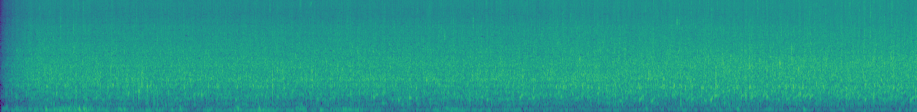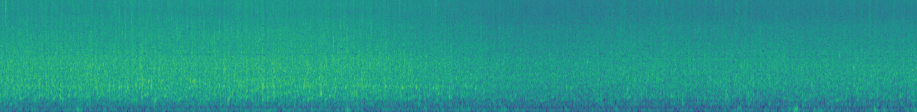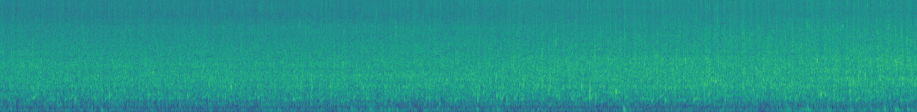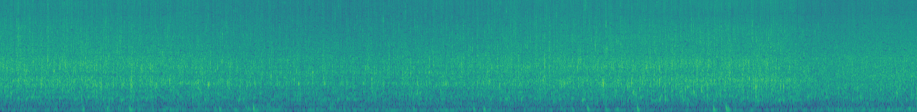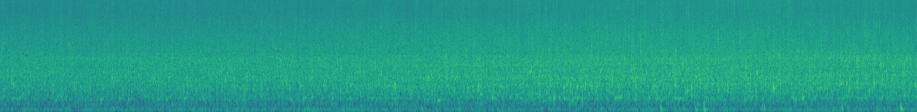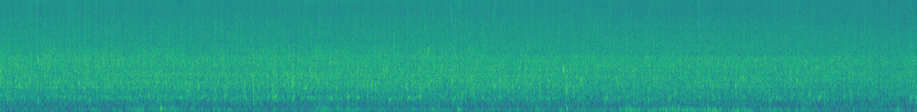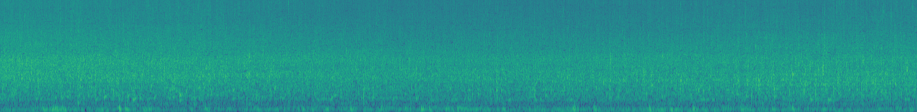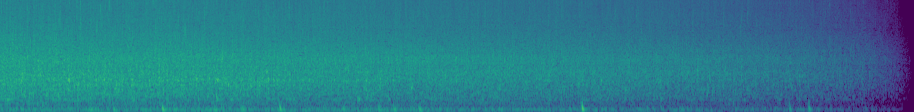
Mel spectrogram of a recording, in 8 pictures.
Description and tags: Streaming river waters and small waterfall
Recorded a small waterfall and streaming water of forest river: different perspectives and distances. XY stereo recorder used.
